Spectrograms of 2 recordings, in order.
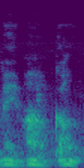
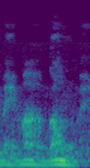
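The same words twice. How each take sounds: First: Repeating bad news. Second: Breaking bad news. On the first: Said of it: "He said". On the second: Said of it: "Say that again".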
